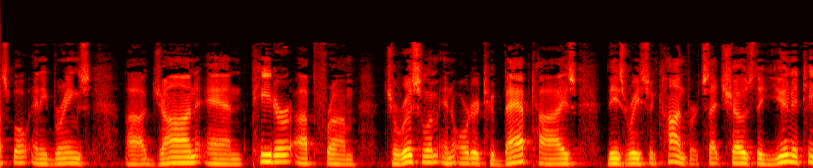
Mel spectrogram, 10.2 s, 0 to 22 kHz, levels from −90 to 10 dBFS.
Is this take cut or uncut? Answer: uncut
